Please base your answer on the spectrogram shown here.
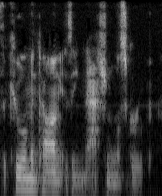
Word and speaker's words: Kuomintang: and I know that's a big word it's pronounced Kulemin tom and you'll see it sometimes spelled differently don't worry about that just know that it's the Kuomintang is a nationalist group it's soon a sense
